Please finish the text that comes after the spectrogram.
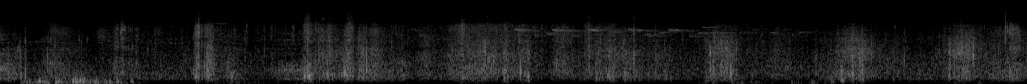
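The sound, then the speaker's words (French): Footsteps in hiking shoes crunch unevenly across a rough, steep slope, walking sideways across it, a steady series of scuffing steps on dead leaves, with no voices present. “je marche en travers en mode dahu.”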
